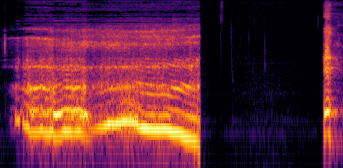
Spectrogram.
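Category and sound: human body sound, yawn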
